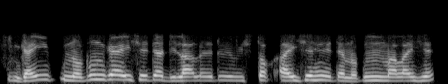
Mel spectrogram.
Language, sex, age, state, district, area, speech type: Assamese, male, 18-30, Assam, Sivasagar, rural, conversation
